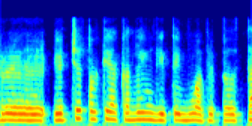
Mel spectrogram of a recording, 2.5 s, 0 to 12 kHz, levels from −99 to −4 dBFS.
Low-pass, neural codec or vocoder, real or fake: 7.2 kHz; codec, 16 kHz, 2 kbps, FreqCodec, smaller model; fake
